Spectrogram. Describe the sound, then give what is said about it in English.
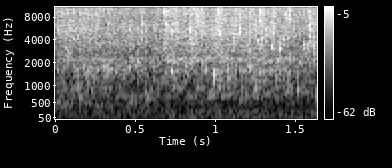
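Tap water runs steadily into a bathtub, a continuous hissing rush with no breaks, moderately quiet and heard on its own without any voices. “And I think now that I'm in here, I can see we don't need nearly as much water as I thought.”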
